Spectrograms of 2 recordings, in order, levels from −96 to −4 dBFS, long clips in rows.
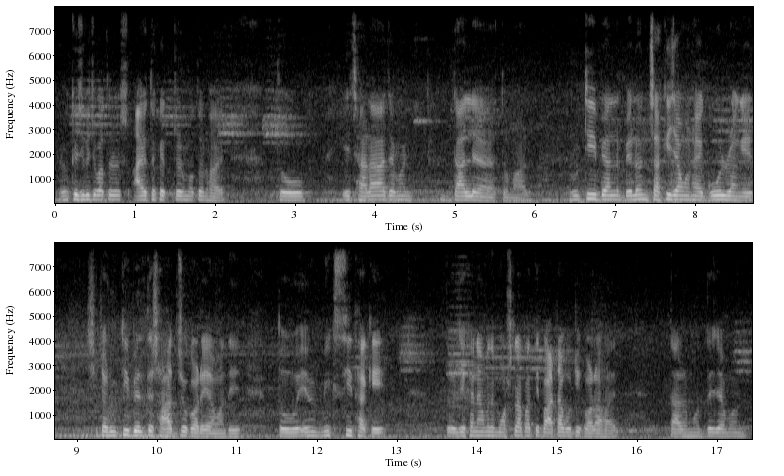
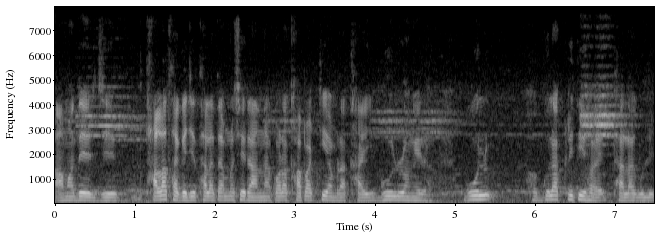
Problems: constant background noise, continuous background conversations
